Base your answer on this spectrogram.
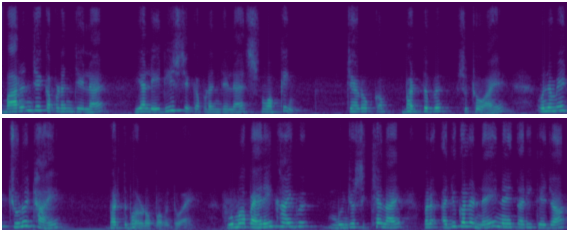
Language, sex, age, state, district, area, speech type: Sindhi, female, 60+, Gujarat, Kutch, urban, spontaneous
